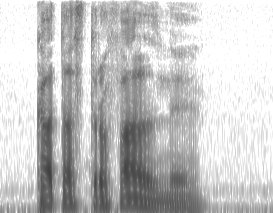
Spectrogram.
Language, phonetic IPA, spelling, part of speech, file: Polish, [ˌkatastrɔˈfalnɨ], katastrofalny, adjective, Pl-katastrofalny.ogg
